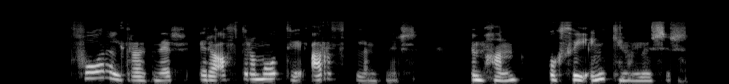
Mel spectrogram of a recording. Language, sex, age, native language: Icelandic, female, 30-39, Icelandic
